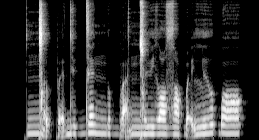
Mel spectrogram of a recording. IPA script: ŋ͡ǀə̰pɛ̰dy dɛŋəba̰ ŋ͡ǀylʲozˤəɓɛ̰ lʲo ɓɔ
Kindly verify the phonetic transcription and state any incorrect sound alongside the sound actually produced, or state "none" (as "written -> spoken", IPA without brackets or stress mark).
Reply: none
